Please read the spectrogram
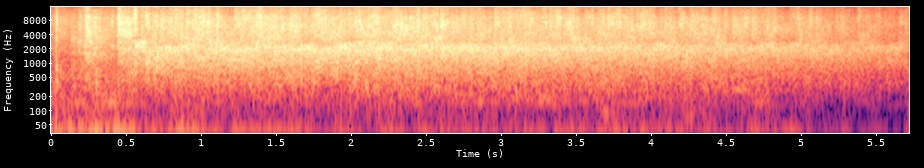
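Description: Audience applauding at the close of a talk: steady clapping that swells in about half a second in and starts to fade near the end.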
